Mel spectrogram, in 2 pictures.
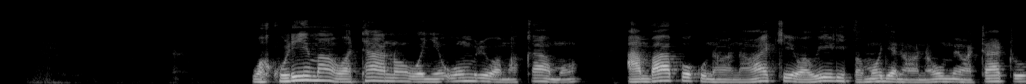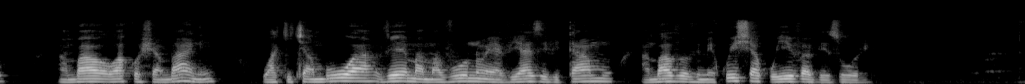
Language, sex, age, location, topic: Swahili, male, 18-24, Dar es Salaam, agriculture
